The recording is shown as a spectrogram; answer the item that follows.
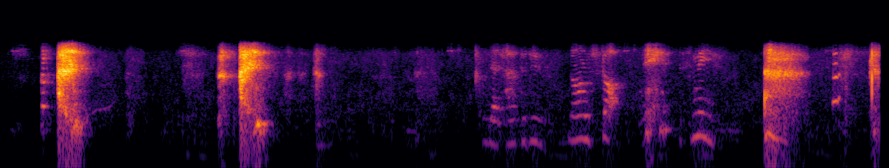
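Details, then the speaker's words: Demonstration of sneezing into a tissue: three sharp, explosive sneezes with light speech between them. "okay I'm showing you how to sneeze you use a tissue and you make like this this pointy now for the difficult part"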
